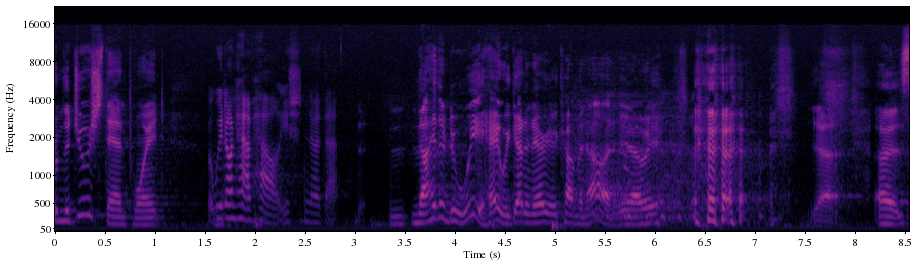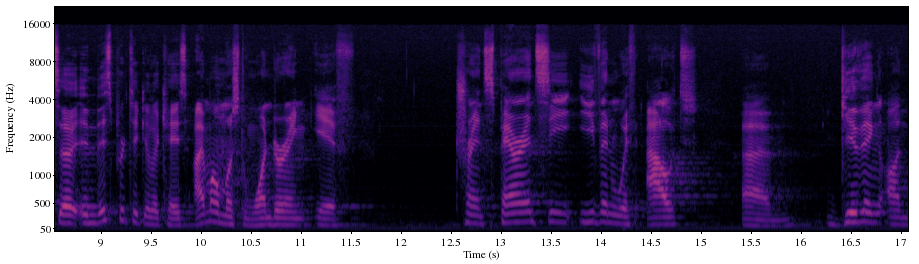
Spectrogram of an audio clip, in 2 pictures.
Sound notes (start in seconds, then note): 5.1 audience laughs; 5.2 laughs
